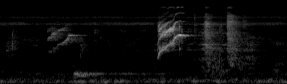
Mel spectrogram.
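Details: Female canary calling a male: a faint rising note, then one loud upswept chirp followed by short raspy bursts, over a low hum and constant high tones.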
